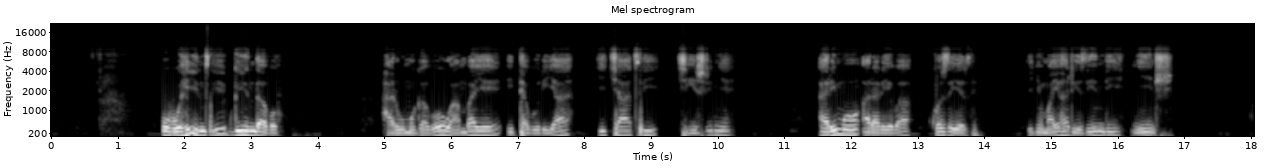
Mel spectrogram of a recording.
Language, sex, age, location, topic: Kinyarwanda, female, 18-24, Nyagatare, agriculture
